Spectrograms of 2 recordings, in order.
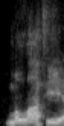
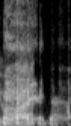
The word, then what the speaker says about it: Malaty: You actually even the T in Malaty. I don't even do that. I'd say Malaty. Lazy with it.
